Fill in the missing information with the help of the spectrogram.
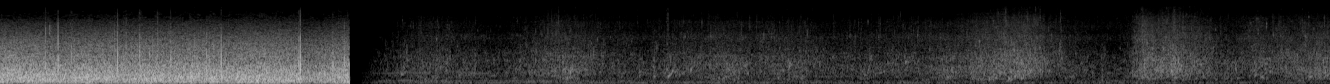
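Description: Loud, steady rushing noise of running water, the river below the trail, for the first three and a half seconds. It cuts off abruptly and is followed by the fainter, steady rush of a distant waterfall, with small swells.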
